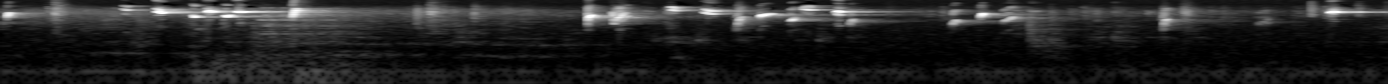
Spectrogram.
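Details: Goldfinch song for teaching young birds: scattered high tinkling notes and a faint rasp, then a lively run of twittering slurs and short rising whistles separated by pauses.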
